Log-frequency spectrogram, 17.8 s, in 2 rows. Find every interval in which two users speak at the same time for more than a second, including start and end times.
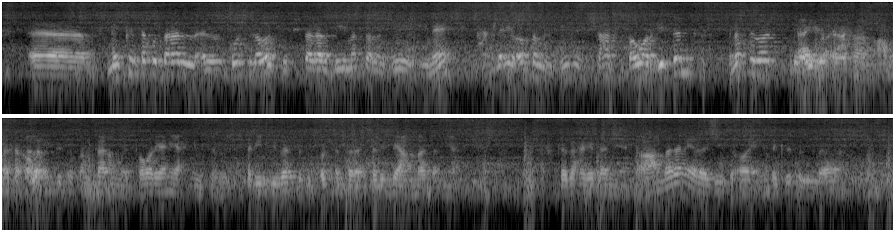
8.0-9.3

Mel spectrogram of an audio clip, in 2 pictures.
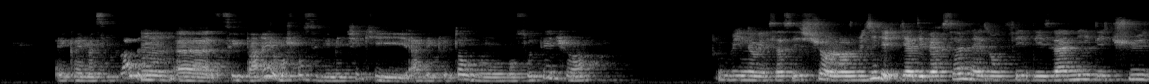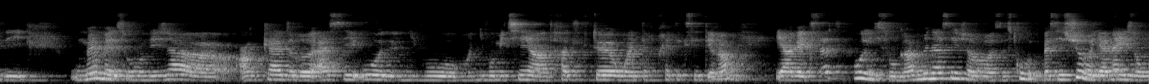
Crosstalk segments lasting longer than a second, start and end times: none

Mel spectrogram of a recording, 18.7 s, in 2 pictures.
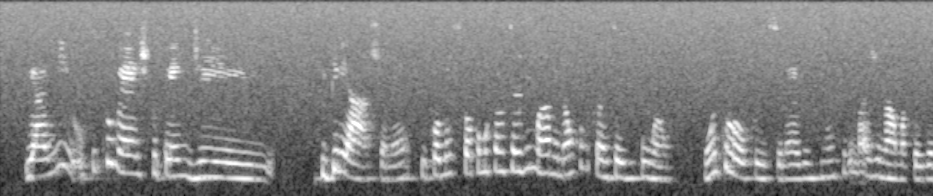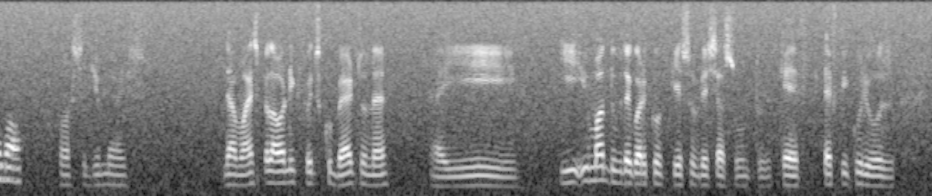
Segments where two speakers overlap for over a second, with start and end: none

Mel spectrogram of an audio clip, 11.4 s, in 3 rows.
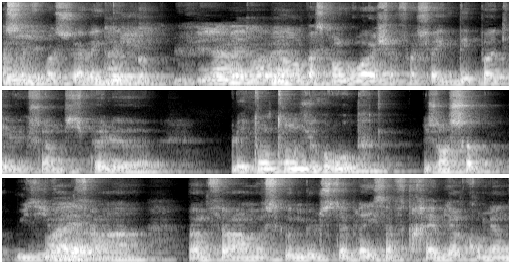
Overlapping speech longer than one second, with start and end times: none

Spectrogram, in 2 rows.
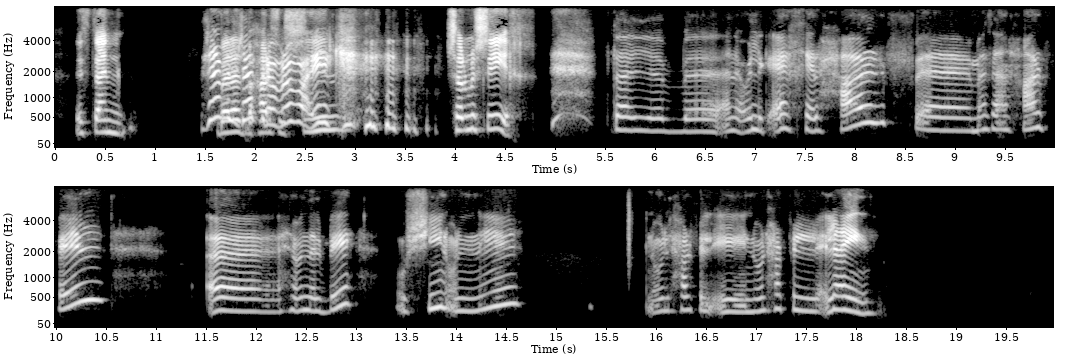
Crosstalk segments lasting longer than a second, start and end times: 1.6-3.0

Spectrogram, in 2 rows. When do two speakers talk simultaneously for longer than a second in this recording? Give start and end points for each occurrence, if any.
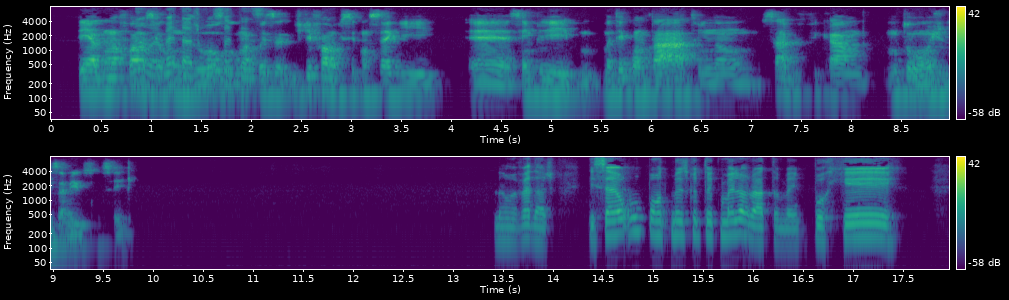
0.8-2.1

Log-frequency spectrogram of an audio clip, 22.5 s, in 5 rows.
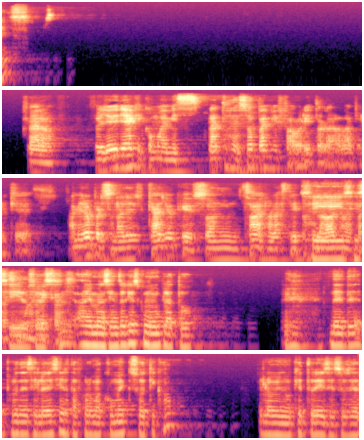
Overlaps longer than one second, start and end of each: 12.8-14.4

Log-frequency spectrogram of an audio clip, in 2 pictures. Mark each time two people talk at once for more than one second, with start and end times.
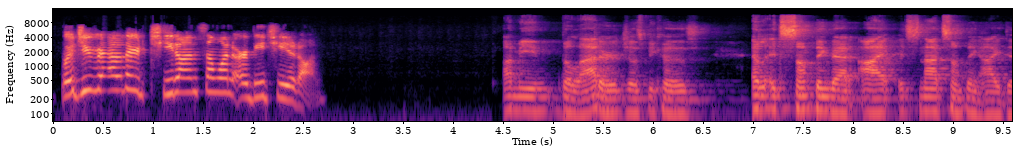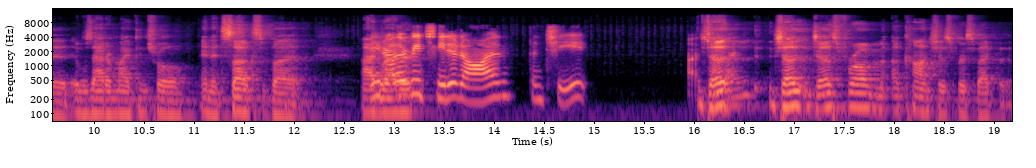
none

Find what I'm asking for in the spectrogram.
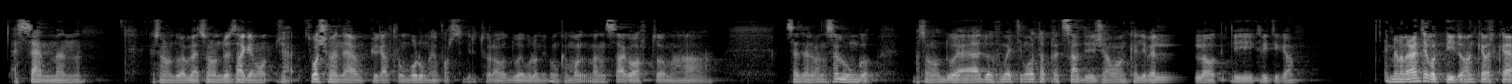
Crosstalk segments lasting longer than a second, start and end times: none

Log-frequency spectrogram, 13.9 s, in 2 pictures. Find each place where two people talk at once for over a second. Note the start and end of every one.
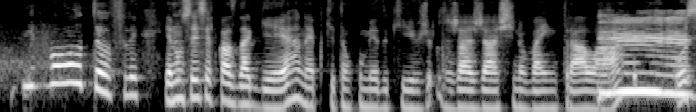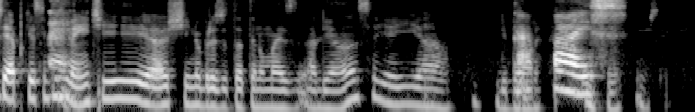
none

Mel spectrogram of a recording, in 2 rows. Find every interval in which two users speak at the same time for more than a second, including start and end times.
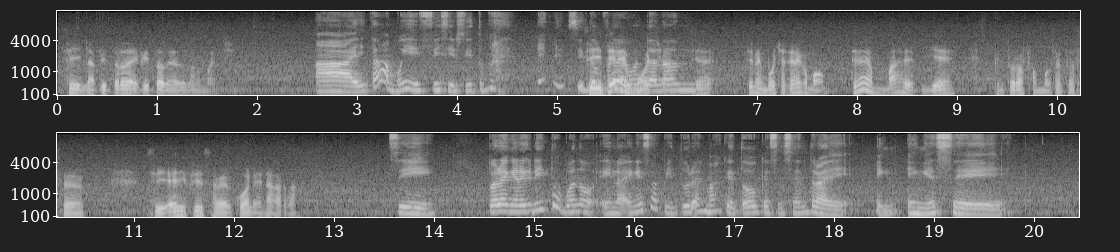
5.3-6.5

